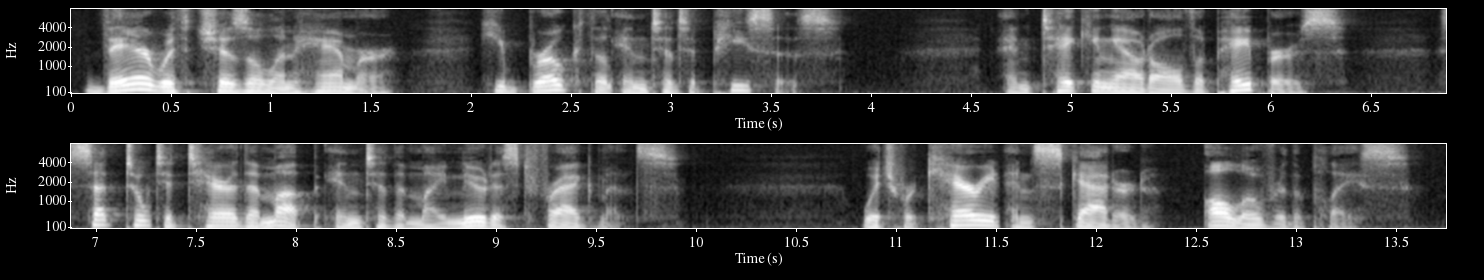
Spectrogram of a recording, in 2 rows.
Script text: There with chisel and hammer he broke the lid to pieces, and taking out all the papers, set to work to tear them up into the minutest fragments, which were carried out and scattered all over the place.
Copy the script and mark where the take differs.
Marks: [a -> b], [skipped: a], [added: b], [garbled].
There with chisel and hammer he broke the [lid -> into] to pieces, and taking out all the papers, set to [skipped: work] to tear them up into the minutest fragments, which were carried [skipped: out] and scattered all over the place.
